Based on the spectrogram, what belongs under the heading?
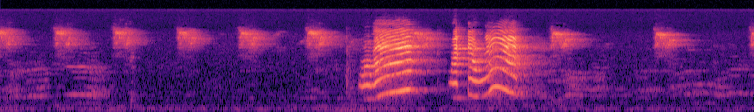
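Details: Parrot kept as a pet, taught to say "mummy": steady high chirps about once a second, then two louder speech-like voiced words in the middle.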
